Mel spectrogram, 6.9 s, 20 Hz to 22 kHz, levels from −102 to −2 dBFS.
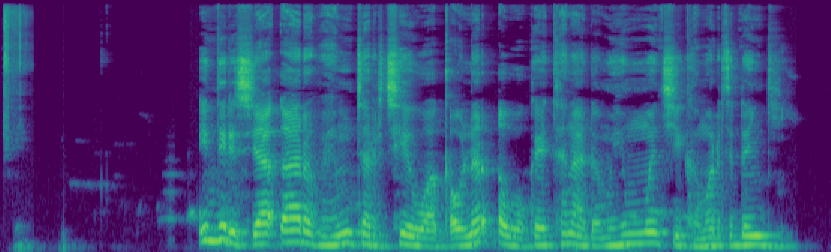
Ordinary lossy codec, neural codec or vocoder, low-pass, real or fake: none; none; none; real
